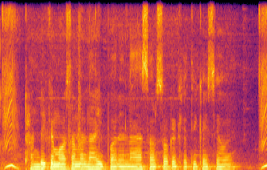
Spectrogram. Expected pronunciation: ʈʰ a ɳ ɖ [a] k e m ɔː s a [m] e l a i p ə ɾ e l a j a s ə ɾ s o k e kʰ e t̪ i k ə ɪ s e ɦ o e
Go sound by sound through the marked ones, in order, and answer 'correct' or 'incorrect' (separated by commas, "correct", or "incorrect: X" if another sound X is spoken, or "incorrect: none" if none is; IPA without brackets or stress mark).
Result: incorrect: i, correct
